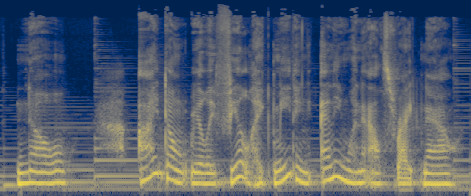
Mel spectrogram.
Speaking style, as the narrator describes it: whispered back

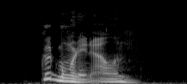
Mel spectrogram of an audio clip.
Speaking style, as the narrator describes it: he said in a melancholy voice

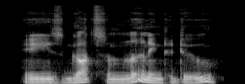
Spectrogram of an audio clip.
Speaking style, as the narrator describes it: said Damon grimly, covering his surprise

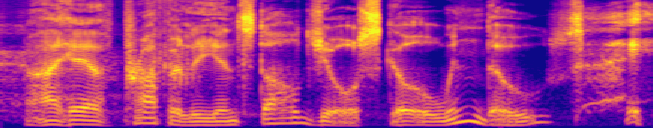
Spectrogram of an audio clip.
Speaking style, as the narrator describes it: the voice said with a chuckle

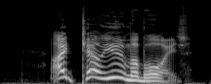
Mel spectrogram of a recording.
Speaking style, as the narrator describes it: cried

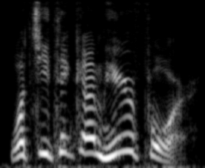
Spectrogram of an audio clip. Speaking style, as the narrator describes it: cried Gordon

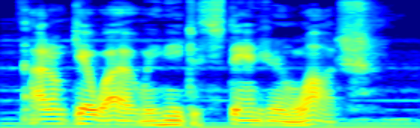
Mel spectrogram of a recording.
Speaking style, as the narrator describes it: muttered Roy with a scowl

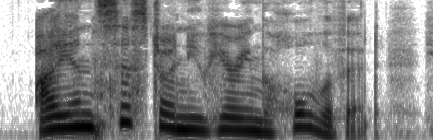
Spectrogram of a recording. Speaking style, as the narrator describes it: he replied

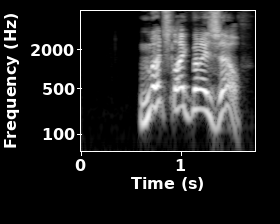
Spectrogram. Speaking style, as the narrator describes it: said Robin, laughing

